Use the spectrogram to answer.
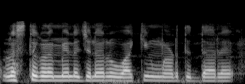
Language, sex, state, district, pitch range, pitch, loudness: Kannada, male, Karnataka, Bangalore, 170-185 Hz, 185 Hz, -17 LUFS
